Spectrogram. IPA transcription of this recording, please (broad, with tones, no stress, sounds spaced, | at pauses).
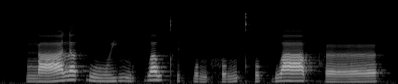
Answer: ŋ aː˨˥ l ɐ˥ k̚ w uː˨˧ j ŋ ʊ˨˥ k̚ w ɐ˥ w kʰ ɪ˨ k̚ w ʊ˨˩ ŋ h ʊ˨˥ ŋ kʰ ʊ˨ k̚ w aː˥ p̚ h œː˨˧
